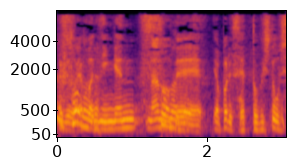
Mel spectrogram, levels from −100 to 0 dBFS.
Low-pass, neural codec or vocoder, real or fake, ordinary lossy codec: 7.2 kHz; none; real; MP3, 32 kbps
